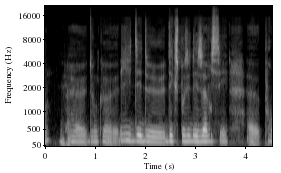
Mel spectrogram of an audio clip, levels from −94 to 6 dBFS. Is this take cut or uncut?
cut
